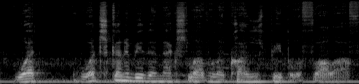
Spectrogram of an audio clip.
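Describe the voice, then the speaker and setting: Noticeable background noise and audible room echo surround this man's speech. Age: 60s. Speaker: PE teacher. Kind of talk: lecture to students. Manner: conversational.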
